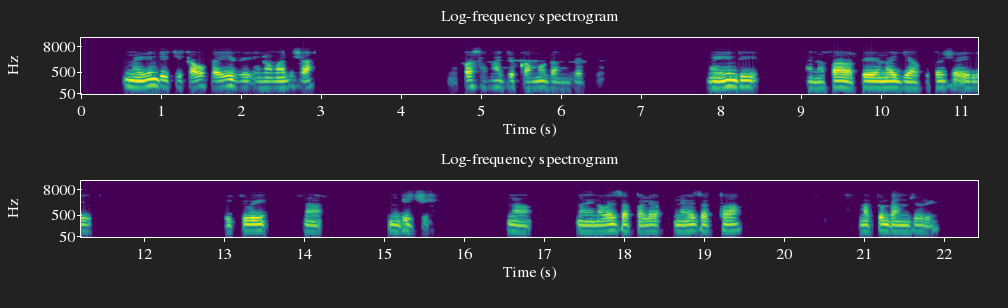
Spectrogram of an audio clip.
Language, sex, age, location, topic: Swahili, male, 18-24, Wajir, agriculture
